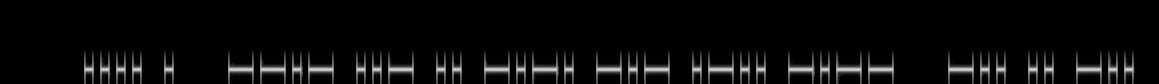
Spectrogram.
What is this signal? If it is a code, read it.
Morse code, heard as a keyed tone, about 15 wpm, 700 Hz. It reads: HE QUICKLY DID
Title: Sentences from Top 700 Words 15wpm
